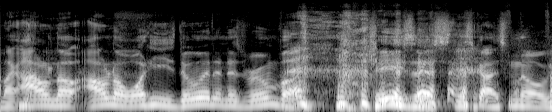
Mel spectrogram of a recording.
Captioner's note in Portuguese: risos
